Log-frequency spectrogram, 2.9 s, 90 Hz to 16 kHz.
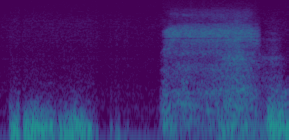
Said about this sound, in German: Das heisst, ihr müsst euch vorstellen, um die 60 geht in seine GL und sagt, ich würde heute gerne das Meeting anfangen mit 3-mal schnaufen.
